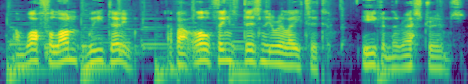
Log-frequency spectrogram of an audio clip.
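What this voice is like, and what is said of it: British accent. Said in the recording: “our podcast with a British accent”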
